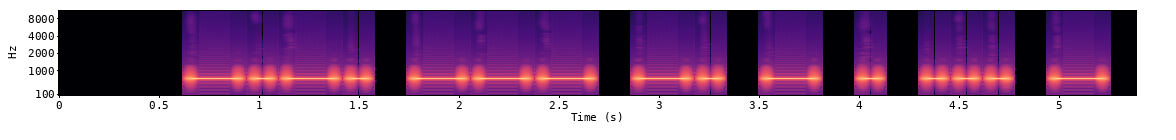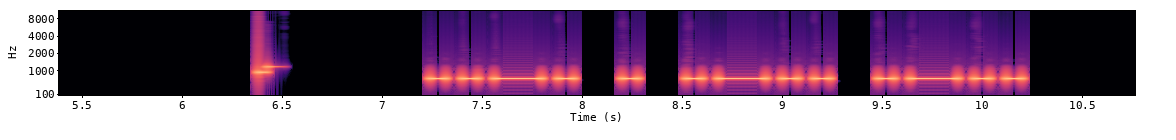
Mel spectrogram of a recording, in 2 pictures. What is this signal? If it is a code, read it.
Morse code, heard as a keyed tone, about 15 wpm, 700 Hz. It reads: CONTEST FELL
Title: Sentences from Top 1600 Words - New Word Drill Alt - 15wpm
